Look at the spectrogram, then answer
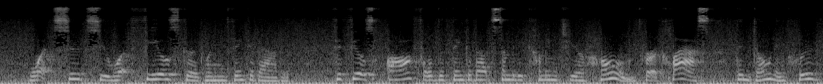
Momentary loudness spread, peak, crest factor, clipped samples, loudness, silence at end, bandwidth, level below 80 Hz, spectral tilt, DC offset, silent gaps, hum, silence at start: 3 LU; -12 dBFS; 12 dB; under 0.1%; -27 LUFS; 0 s; 15.5 kHz; -32 dBFS; -6 dB/octave; 2%; none; none; 0 s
